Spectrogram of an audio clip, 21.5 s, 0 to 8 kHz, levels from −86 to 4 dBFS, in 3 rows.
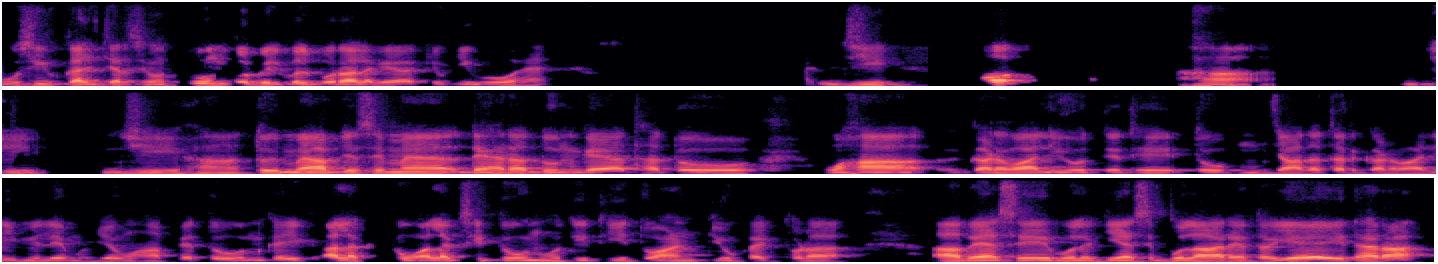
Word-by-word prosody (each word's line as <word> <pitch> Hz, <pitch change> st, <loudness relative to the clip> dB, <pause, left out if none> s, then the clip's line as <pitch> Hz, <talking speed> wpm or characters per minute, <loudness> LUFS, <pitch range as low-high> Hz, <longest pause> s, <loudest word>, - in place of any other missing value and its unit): उसी 110 Hz, +3 st, -6 dB
कल्चर 105 Hz, 0 st, +3 dB
से 110 Hz, -, -10 dB
हों, 100 Hz, -, -4 dB
तो 150 Hz, +9 st, -2 dB
उनको 135 Hz, -2 st, -2 dB
बिल्कुल 120 Hz, 0 st, -1 dB
बुरा 110 Hz, -1 st, +5 dB
लगेगा 100 Hz, +3 st, -1 dB
क्योंकि 105 Hz, -, -12 dB
वो 100 Hz, -1 st, -3 dB
हैं। 105 Hz, -, -11 dB, 1.4 s
जी, 105 Hz, -4 st, -5 dB, 0.6 s
औ -, -, +10 dB, 1.0 s
हाँ, -, -, -2 dB, 0.7 s
जी, 100 Hz, -4 st, -11 dB, 0.3 s
जी 100 Hz, -3 st, -7 dB
हाँ, 90 Hz, -1 st, -6 dB
तो 125 Hz, -1 st, +3 dB
मैं 115 Hz, +1 st, +4 dB
अब 120 Hz, -1 st, +6 dB
जैसे 125 Hz, +2 st, -1 dB
मैं 120 Hz, 0 st, +2 dB
देहरादून 110 Hz, +1 st, +2 dB
गया 110 Hz, 0 st, +4 dB
था 110 Hz, -, -1 dB
तो -, -, +2 dB, 0.7 s
वहाँ 110 Hz, 0 st, +4 dB, 0.2 s
गढ़वाली 100 Hz, +2 st, +3 dB
होते 105 Hz, 0 st, -5 dB
थे, 100 Hz, -1 st, -4 dB
तो 100 Hz, +1 st, -7 dB, 0.2 s
ज़्यादातर 95 Hz, +1 st, -1 dB
गढ़वाली 95 Hz, +2 st, -3 dB
मिले 100 Hz, +1 st, -4 dB
मुझे 95 Hz, +1 st, -9 dB
वहाँ 95 Hz, -1 st, -6 dB
पे, -, -, -4 dB
तो 120 Hz, 0 st, -5 dB
उनका 110 Hz, +1 st, -7 dB
एक 120 Hz, -, -4 dB
अलग 120 Hz, +2 st, +4 dB, 0.2 s
टो 110 Hz, -, 0 dB
अलग 110 Hz, 0 st, +2 dB
सी 105 Hz, -, -11 dB
टोन 110 Hz, -1 st, -2 dB
होती 100 Hz, 0 st, -7 dB
थी। 100 Hz, -1 st, -11 dB
तो -, -, -1 dB
आंटियों 100 Hz, +1 st, -3 dB
का 105 Hz, +1 st, -5 dB
एक -, -, -8 dB
थोड़ा 95 Hz, 0 st, 0 dB, 0.6 s
अब 95 Hz, +2 st, +5 dB
ऐसे 105 Hz, 0 st, +4 dB
बोले 105 Hz, 0 st, -2 dB
कि 105 Hz, -, -2 dB
ऐसे 105 Hz, 0 st, -1 dB
बुला 100 Hz, -1 st, +5 dB
रहे 105 Hz, 0 st, +2 dB
हैं, 100 Hz, -, -11 dB
तो -, -, -1 dB
"ये 455 Hz, +5 st, +7 dB
इधर 380 Hz, -, +3 dB
आ, -, -, +7 dB
105 Hz, 180 wpm, -24 LUFS, 100-110 Hz, 1.4 s, औ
